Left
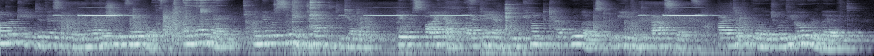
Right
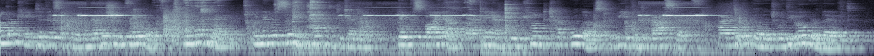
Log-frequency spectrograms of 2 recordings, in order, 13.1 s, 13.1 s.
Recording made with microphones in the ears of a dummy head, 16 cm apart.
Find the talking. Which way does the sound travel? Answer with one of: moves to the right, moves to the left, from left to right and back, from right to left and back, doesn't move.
doesn't move.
